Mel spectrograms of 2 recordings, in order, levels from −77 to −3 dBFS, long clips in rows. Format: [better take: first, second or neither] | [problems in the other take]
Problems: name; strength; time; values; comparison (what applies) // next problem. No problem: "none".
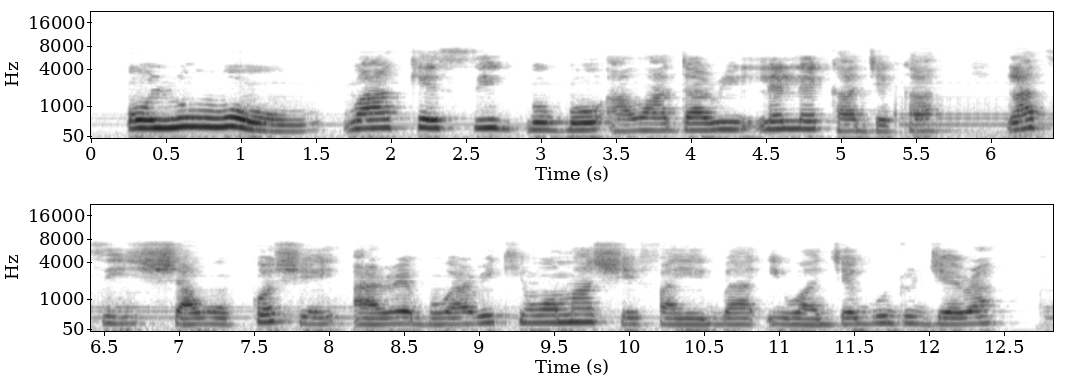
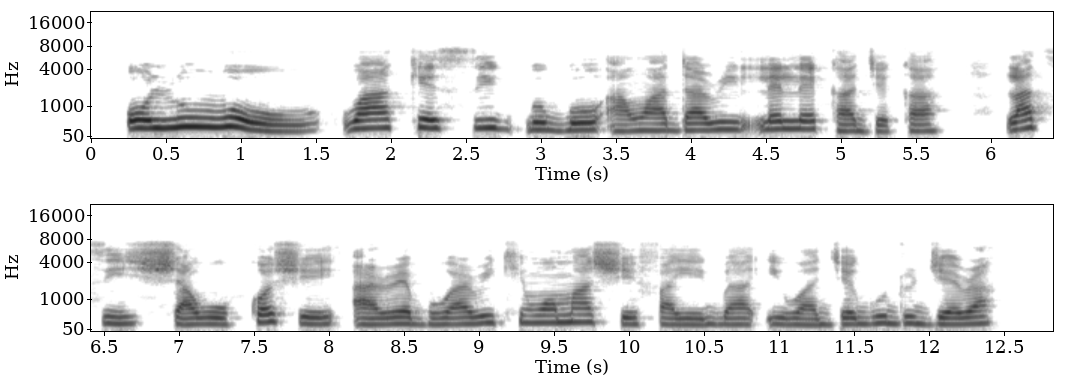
second | noise reduction (neural separator model SepFormer DNS4)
